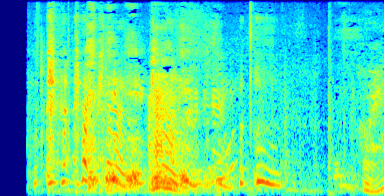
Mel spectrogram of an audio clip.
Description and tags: Men and women on stage exaggerate clearing their throats before singing. Recorded with stage mics.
